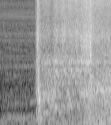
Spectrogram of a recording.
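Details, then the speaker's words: Hyundai Accent/Verna after replacing the failed starter motor (likely broken bendix/gear) with a used Mitsubishi unit: silence, a brief crank, then the engine catches at once and settles to a steady idle. Normal start; the starter was the fault. "Nah hidup ya, ternyata dinamo starter."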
